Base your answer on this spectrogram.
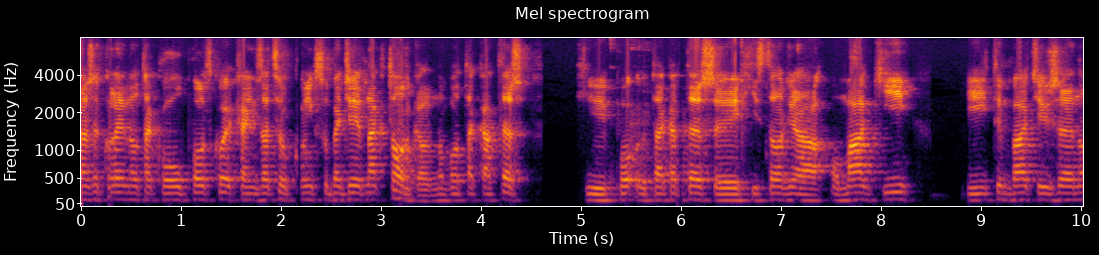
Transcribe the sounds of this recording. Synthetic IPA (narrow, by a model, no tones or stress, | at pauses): ɛ̃ʐɛkɔlɛjnɔ̃w̃t̪akɔ̃w̃pɔlskɔ̃w̃ɛkɾaɲizat̪sʲjɔ̃w̃kɔmʲiksubɛɲd͡ʑɛjɛd̪nakt̪ɔɾɡalnɔbɔt̪akat̪ɛʂ | pɔt̪akat̪ɛʂxʲist̪ɔɾʲjaɔmaɡʲi | it̪ɘmbaɾd͡ʑejʐɛn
